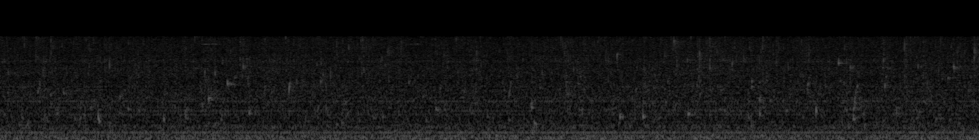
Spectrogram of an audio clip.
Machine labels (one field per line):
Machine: pump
